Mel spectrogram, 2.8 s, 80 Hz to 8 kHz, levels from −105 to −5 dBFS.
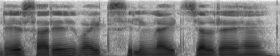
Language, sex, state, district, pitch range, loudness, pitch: Hindi, male, Jharkhand, Deoghar, 100-105 Hz, -19 LUFS, 105 Hz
